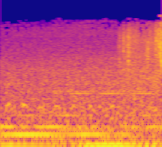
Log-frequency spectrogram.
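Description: Paper money rustles in a hand.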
